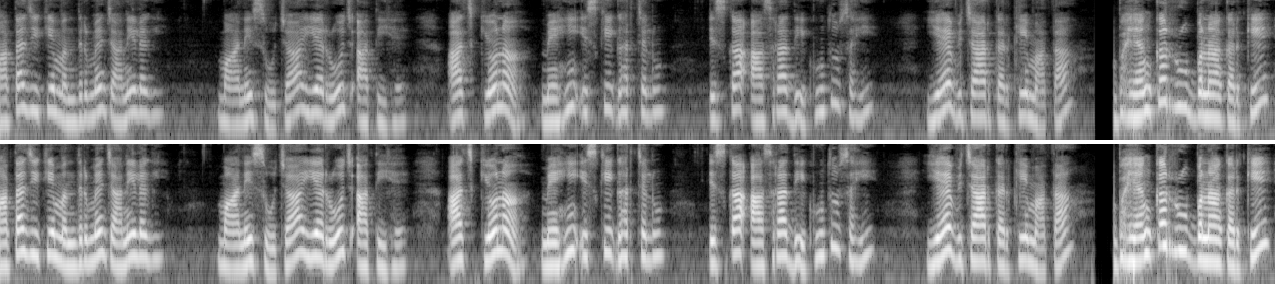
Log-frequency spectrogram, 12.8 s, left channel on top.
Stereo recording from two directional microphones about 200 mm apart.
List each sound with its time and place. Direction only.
0.0 s speech: 35° right (ahead or behind)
